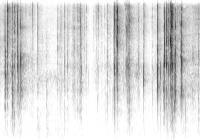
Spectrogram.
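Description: Thin clear plastic cups being handled and pulled apart: irregular crinkling clicks in four or five short bursts.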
